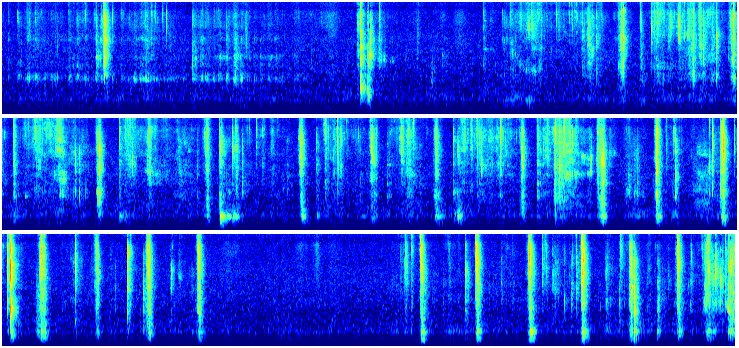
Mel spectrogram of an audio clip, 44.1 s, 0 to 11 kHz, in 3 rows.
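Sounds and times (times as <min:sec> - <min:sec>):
slime squelching: 0:00.1 - 0:06.1, 0:07.0 - 0:33.6, 0:37.2 - 0:44.0
soft slime crackling: 0:09.7 - 0:33.5.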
